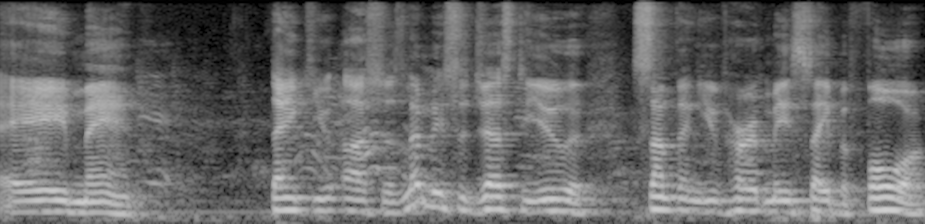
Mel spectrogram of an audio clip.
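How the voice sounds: A man's medium-pitched voice with a fairly bright tone and ordinary pitch variation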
